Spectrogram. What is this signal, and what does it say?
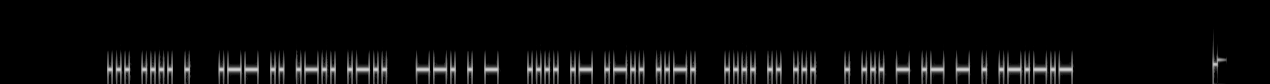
Morse code, heard as a keyed tone, about 28 wpm, 700 Hz. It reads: SHE WILL GET HALF HIS ESTATE.
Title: Sentences from Top 1200 Words 28wpm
